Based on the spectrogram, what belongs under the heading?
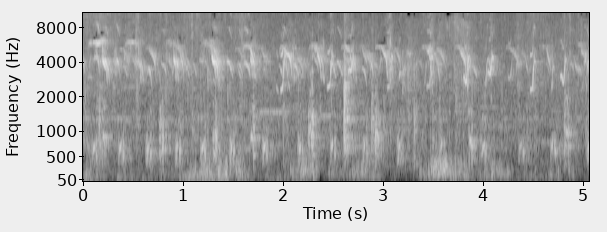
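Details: Hen clucking low and steadily while a brood of freshly hatched chicks keeps up a busy chorus of sharp, high peeps as she teaches them to feed.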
